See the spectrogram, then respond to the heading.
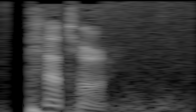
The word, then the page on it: Patterer: pat·ter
